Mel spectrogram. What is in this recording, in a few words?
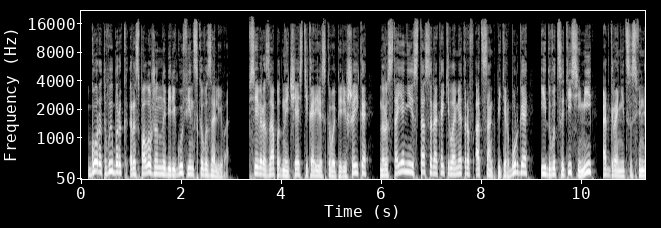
Russian Male Tourist Guide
